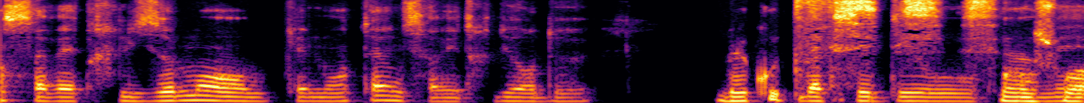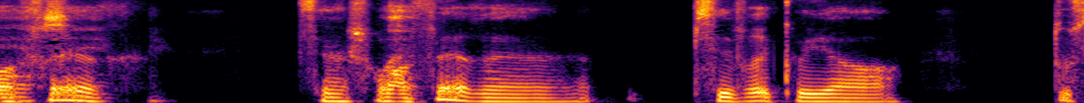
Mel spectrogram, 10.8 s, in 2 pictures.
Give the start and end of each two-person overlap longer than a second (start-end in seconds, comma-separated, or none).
4.0-6.0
